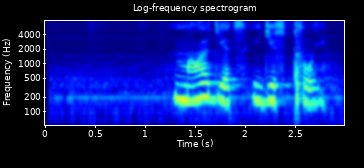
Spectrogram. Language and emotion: Russian, angry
